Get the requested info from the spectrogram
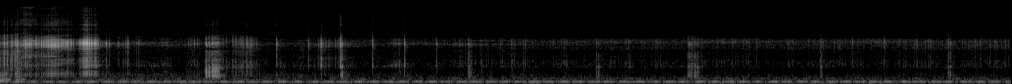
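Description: Cloth rustling and handling noise for about the first second as a fabric shielding blanket is drawn over a handheld RF meter. After that comes a steady low hum with scattered faint clicks.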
